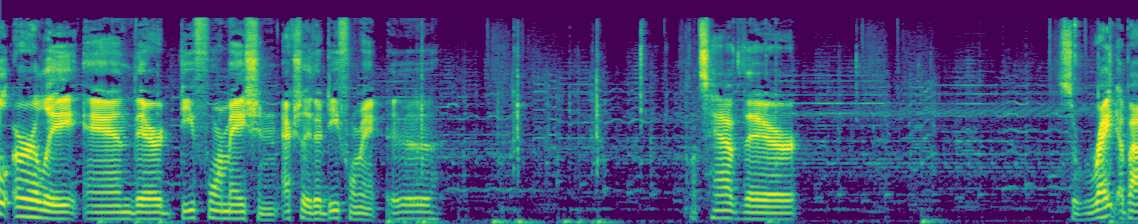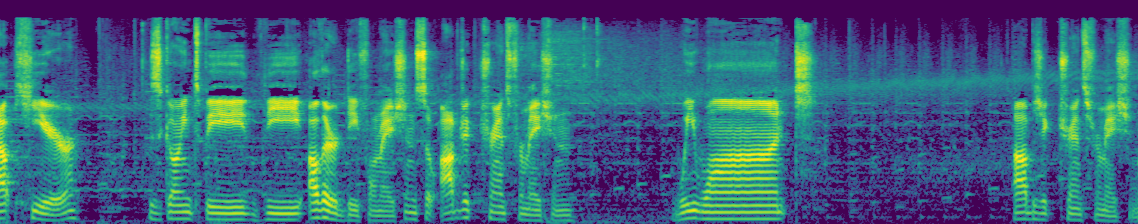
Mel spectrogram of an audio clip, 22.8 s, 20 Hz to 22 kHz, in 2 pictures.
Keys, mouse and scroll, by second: 1.4 ctrl+Tab, 4.0 ctrl+Tab, 5.0 ctrl+Tab, 5.8 ctrl+Tab, 7.6 g, 12.0-12.8 scroll up 8, 17.4 right click.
